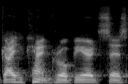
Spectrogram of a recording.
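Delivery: normal talking voice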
